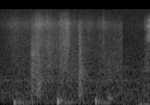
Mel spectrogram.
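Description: Faint rustling movement and a few soft footfalls on a concrete floor.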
